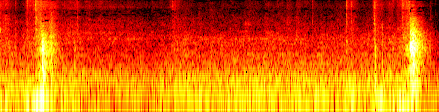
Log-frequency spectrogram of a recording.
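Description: Kitchen knife cutting through a broccoli stalk on a plastic cutting board: one sharp crunch about half a second in, then a few small cutting sounds near the end.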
